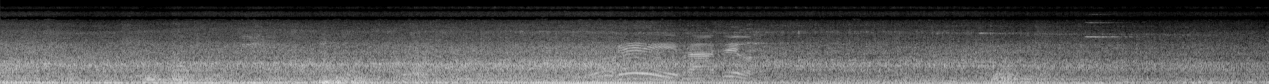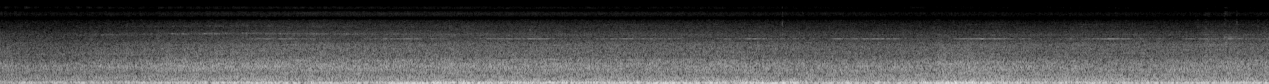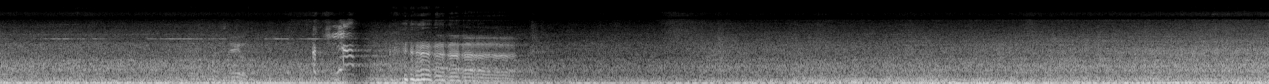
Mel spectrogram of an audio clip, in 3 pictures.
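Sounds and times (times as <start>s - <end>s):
truck diesel engines rumbling: 0.0s - 38.0s.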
